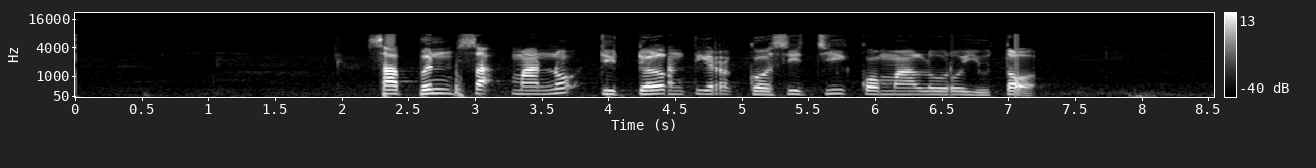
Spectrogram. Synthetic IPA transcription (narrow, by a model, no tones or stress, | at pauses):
sab̥ə̤nsaʔmanʊʔd̪̥i̤ɖ̥ɔ̤lnt̪iɾəɡ̥ɔ̤sid̥ʒ̥ikomaloɾojut̪ɔ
